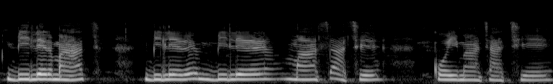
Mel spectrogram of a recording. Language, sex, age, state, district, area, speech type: Bengali, female, 30-45, West Bengal, Birbhum, urban, spontaneous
